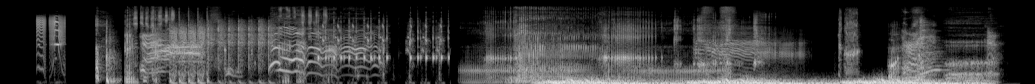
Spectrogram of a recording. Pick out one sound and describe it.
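A cartoon creature yelps and babbles excitedly in a high voice.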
